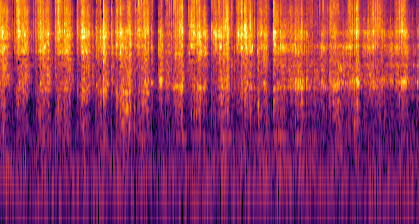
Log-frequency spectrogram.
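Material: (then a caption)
Metal mesh. Long fingernails rapidly scratch and rub the hollow metal mesh grille of a silver condenser microphone. The result is a dense, bright, hissing scrape with almost no low end, pulsing in quick, irregular strokes at a steady moderate level.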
